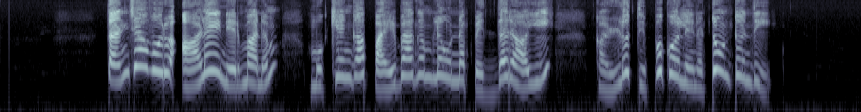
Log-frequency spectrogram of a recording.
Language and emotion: Telugu, surprised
